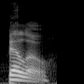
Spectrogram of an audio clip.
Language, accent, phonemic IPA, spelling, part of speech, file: English, US, /ˈbɛloʊ/, bellow, noun / verb, En-us-bellow.ogg
- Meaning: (noun) The deep roar of a large animal, or any similar loud noise; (verb) 1. To make a loud, deep, hollow noise like the roar of an angry bull 2. To shout in a deep voice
